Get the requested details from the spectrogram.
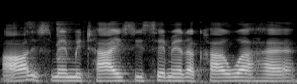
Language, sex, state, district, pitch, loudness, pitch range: Hindi, female, Jharkhand, Ranchi, 170 Hz, -17 LUFS, 165-175 Hz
